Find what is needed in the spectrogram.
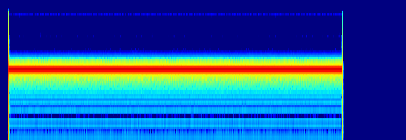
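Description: Reference test tone: a single steady, pure beep held for about five seconds, switched on and off abruptly with a click at each end.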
